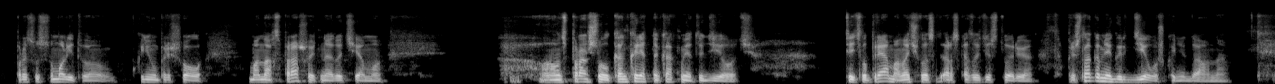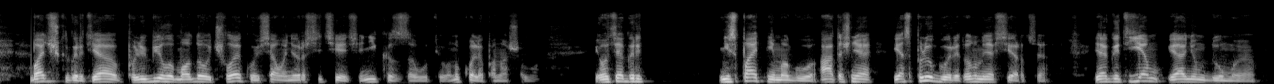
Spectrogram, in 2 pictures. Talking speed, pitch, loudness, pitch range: 165 wpm, 115 Hz, -19 LUFS, 100-135 Hz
